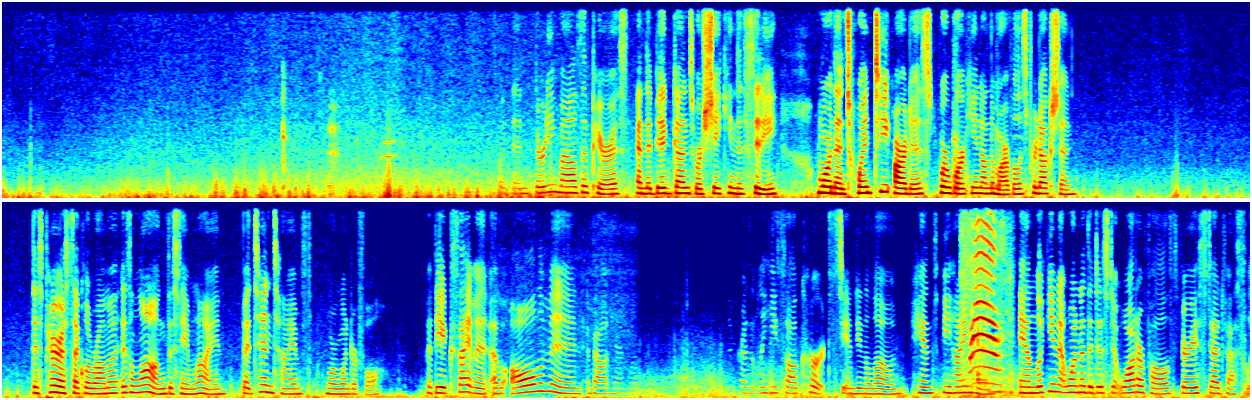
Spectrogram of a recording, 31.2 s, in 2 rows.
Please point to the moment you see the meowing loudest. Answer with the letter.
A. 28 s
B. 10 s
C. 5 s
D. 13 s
A.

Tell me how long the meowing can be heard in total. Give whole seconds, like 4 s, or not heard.
3 s.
